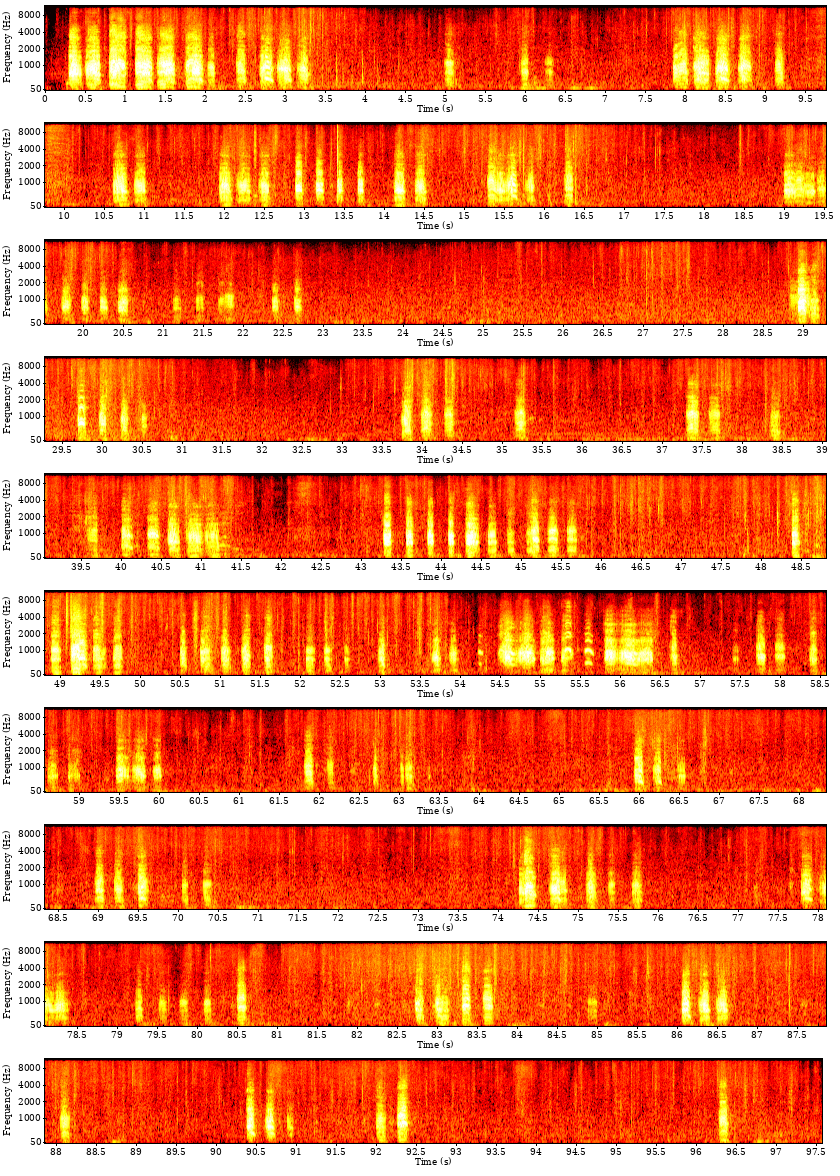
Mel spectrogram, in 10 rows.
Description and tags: Geese walking & honking
A group of geese honking while walking on wet grass.
Schoeps CMIT 5u/MK8 ->Sound Devices 702t
honking, walking, goose, nature, outdoors, geese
